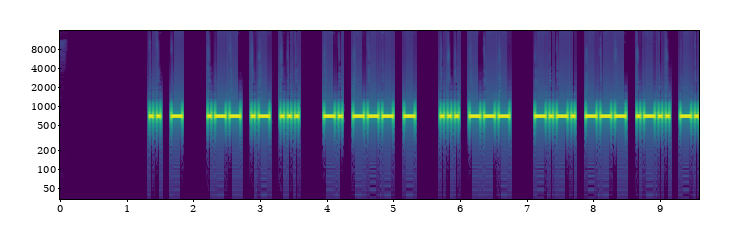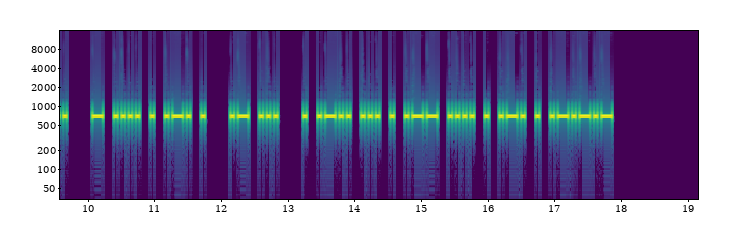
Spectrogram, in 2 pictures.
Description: Morse code, heard as a keyed tone, about 22 wpm, 700 Hz. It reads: IT WAS NOT SO COLD THERE AS ELSEWHERE.
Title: Sentences from Top 1600 Words 22wpm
